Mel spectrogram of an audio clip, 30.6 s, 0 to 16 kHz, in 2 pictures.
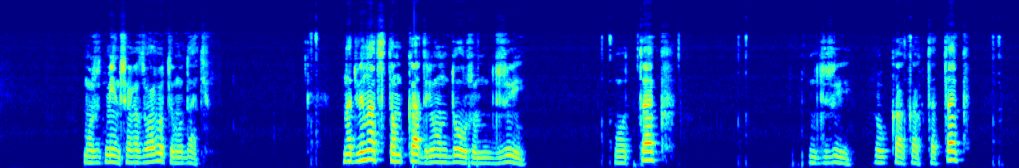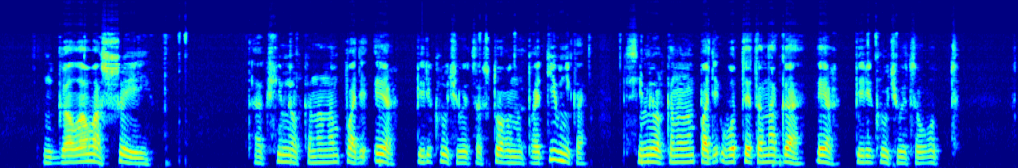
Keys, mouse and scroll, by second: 3.3 click, 4.6 click, 7.0 g, 9.6 middle click, 11.0 click, 11.7 g, 14.7 click, 15.7 middle click, 17.8 click, 19.5 KP_7, 20.8 r, 22.9 middle click, 24.4 click, 24.7 KP_7, 26.7 r, 28.6 middle click.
